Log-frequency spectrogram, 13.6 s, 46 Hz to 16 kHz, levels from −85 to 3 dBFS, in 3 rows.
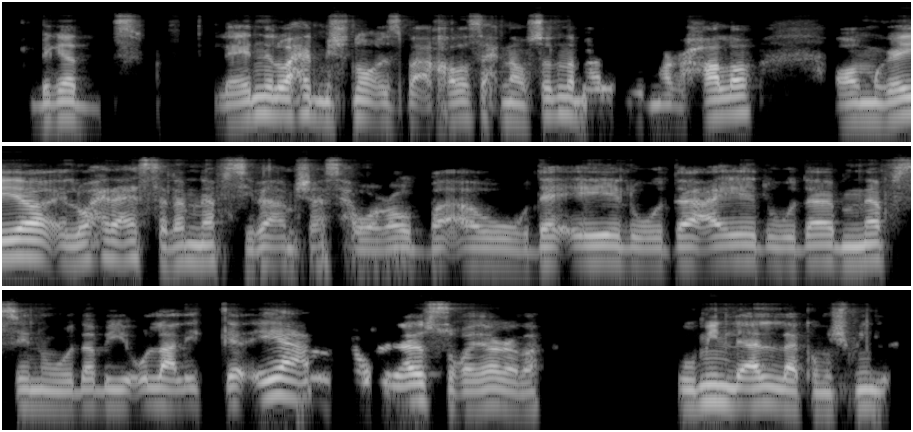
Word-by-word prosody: بجد، 120 -5 -1 0.6
لإن 125 +7 0
الواحد 150 - +4
مش 255 - 0
ناقص - - -2
بقى - - -3
خلاص - - -2
إحنا - - -3
وصلنا - - +1
بقى - - -5 0.2
لمرحلة 155 -5 +2 0.4
عُمرية 140 +7 +5
الواحد 135 +2 0
عايز 150 - 0
سلام 130 +1 -1
نفْسي 130 0 0
بقى 120 - -3
مش 115 - +2
عايز - - -1
حوارات 110 +2 -4
بقى 115 +2 -4
وده 110 +2 -3
قال 125 -1 -1
وده 115 +2 -1
عاد 130 0 -1
وده 130 +3 -1
منفسِن 130 0 0
وده 120 +1 -4
بيقول 130 +1 -5
عليك 130 +1 0
ك - - -5
إيه 180 +6 0
يا 200 - +7
عم 385 - +3 0.2
شغل 175 0 -6
العيال 155 +2 +7
الصغيّرة 130 -4 +2
ده، 115 - -6 0.7
ومين 150 +4 +2
اللي 140 -1 +1
قال 135 +1 +4
لك 115 - 0
ومش 110 +2 -2
مين 125 -1 -4
130 Hz, 195 wpm, -25 LUFS, 120-140 Hz, 0.7 s, يا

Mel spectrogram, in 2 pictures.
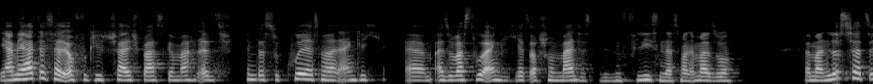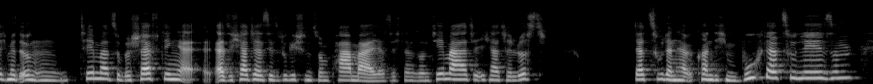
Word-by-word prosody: Ja, 200 +2 +4
mir 230 +2 +7
hat 260 +2 +7
das 285 -2 -1
halt 230 - +6
auch 210 0 +1
wirklich 215 0 -5
total 200 -2 +2
Spaß 195 0 0
gemacht. 195 +1 -3
Also, 195 +1 -3
ich - - -20
finde 220 -1 -3
das 210 - -8
so 210 - -8
cool, 250 -1 +6
dass 225 -1 +1
man 195 -2 +1
eigentlich, 205 +2 -4 0.2
ähm 185 0 -2
also, 195 0 -2
was 205 0 +4
du 225 +2 -1
eigentlich 185 -2 +2
jetzt 195 -1 -6
auch 180 - -2
schon 185 0 -4
meintest 180 -1 +1
mit 160 - -13
diesem 170 +2 -9
Fließen, 195 0 -2
dass 160 0 -4
man 170 -2 -2
immer 185 +3 +1
so 175 0 -5 0.7
wenn 185 - -3
man 185 +2 +3
Lust 275 +4 +1
hat, 270 -2 +3
sich 240 -1 -2
mit 230 -1 +2
irgend 215 -3 +1
'nem 185 -1 -6
Thema 265 +1 +1
zu 225 -3 -6
beschäftigen 240 +4 +2
a - - +1 0.2
also, 195 - +4
ich 195 - -6
hatte 230 0 +3
das 210 -1 -1
jetzt 200 -1 -4
wirklich 210 0 -5
schon 200 -2 -5
so 190 -1 -8
'n 185 - -8
paarmal, 180 -5 +3
dass 160 +1 -8
ich 180 -1 -15
dann 180 -1 -9
so 175 - -8
'n 175 - -8
Thema 245 +1 +4
hatte. 225 -2 -1
Ich 205 +1 -7
hatte 200 -2 -3
Lust 230 +3 -5 0.8
dazu, 230 0 0
dann 205 -3 +3
ha 185 -3 0
konnte 220 +1 +1
ich 210 - -12
'n 180 -4 -2
Buch 295 - +1
dazu 300 -1 +2
lesen, 295 +1 -1
205 Hz, 260 wpm, -24 LUFS, 185-230 Hz, 0.8 s, mir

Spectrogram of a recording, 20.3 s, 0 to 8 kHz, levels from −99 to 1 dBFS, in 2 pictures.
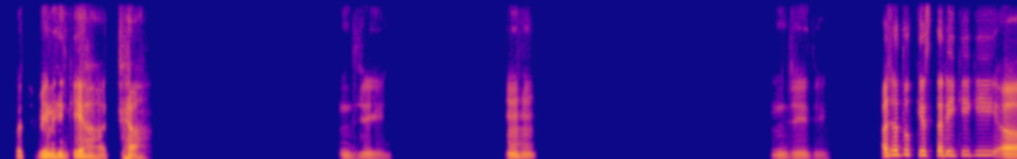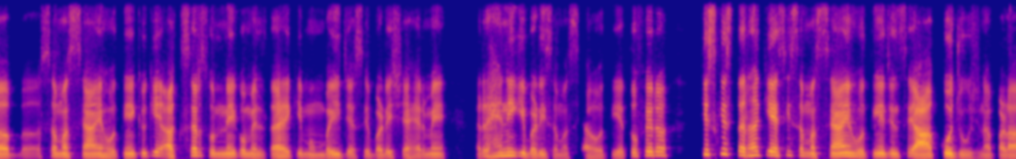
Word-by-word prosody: कुछ 140 - -4
भी 140 +1 +7
नहीं 140 0 +5
किया, 140 +1 +5
अच्छा। 125 -3 -1 2.0
जी। 110 -3 -13 1.2
हुँ, 140 - +3
हुँ। 140 +1 -6 2.4
उम, 120 -1 -11
जी, 115 0 -11
जी। 105 0 -26 0.5
अच्छा, 220 +6 +6
तो 245 +1 -3
किस 215 -2 -2
तरीके 210 0 0
की 220 +1 -8
अ, - - -4
ब 130 - +2
समस्याएँ 150 -1 -1
होती 135 +1 -5
हैं? 150 - +1
क्योंकि 160 +5 -3
अक्सर 185 +6 -1
सुनने 150 -3 -2
को 150 0 -4
मिलता 130 -2 -4
है 140 0 +1
कि 145 - -9
मुंबई 130 +2 -3
जैसे 130 +3 -11
बड़े 135 +2 -4
शहर 130 -1 -7
में 140 -1 -3 0.3
रहने 170 +4 +1
की 165 - 0
बड़ी 130 -1 -4
समस्या 115 -3 -14
होती 115 +2 -12
है। 130 - -6
तो 170 - -6
फिर 195 +3 +1 0.4
किस-किस 260 +1 0
तरह 200 +1 +4
की 200 - -4
ऐसी 190 +2 +3
समस्याएँ 160 -2 +2
होती 155 0 -3
हैं, 155 - +3
जिनसे 145 +1 -5
आपको 145 +3 +5
जूझना 120 +1 -11
पड़ा 115 0 -3
140 Hz, 155 wpm, -24 LUFS, 125-165 Hz, 2.4 s, भी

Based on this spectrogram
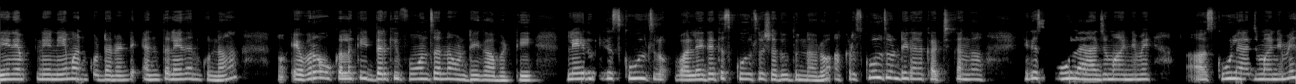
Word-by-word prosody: నేనెం 240 +1 +4 0.2
నేనేమనుకుంటానంటే 230 -3 0
ఎంత 220 0 0
లేదనుకున్నా 230 -5 0 0.7
ఎవరో 255 +6 +3
ఒకళ్ళకి 275 0 +1
ఇద్దరికి 255 +4 +1
ఫోన్సన్నా 255 0 +1
ఉంటాయి 215 0 +1
కాబట్టి, 195 0 +2 0.5
లేదు 265 +1 +3
ఇక 275 +1 -1
స్కూల్సులో 280 0 +1 0.2
వాళ్ళేదైతే 225 +5 +2
స్కూల్సులో 255 -1 -2
చదువుతున్నారో 210 -3 0
అక్కడ 245 +3 -7
స్కూల్సుంటాయి 305 -4 +1
గదా 255 -1 -2
ఖచ్చితంగా. 235 -1 -2 0.5
ఇక - - -4
స్కూలు 270 0 +1
యాజమాన్యమే 230 0 +1 0.5
ఆహ్, - - +2
స్కూలు 275 +2 +2
యాజమాన్యమే 240 +3 +1
240 Hz, 120 wpm, -23 LUFS, 220-265 Hz, 0.7 s, నేనెం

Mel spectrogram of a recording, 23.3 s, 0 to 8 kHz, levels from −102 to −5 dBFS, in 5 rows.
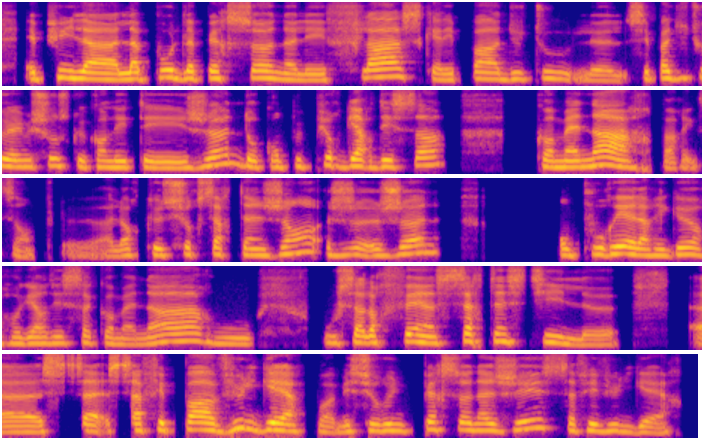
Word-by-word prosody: et 180 - -1
puis 215 +4 0
la 180 -4 +6
la 180 +2 +4
peau 220 +6 +1
de 195 - -3
la 200 - +4
personne 205 -1 0
elle 160 -1 -2
est 155 0 -2
flasque, 235 +4 +1
elle 160 - -2
est 160 0 -7
pas 185 -2 0
du 175 +1 -5
tout 190 -2 -5
le 145 -2 -7
c'est 190 - -2
pas 205 - +2
du 195 +1 -6
tout 205 +1 -1
la 195 - +4
même 185 0 -2
chose 210 +2 -2
que 190 - -4
quand 180 +1 -5
elle 175 - 0
était 165 -2 -1
jeune. 230 - -1
Donc 180 -5 -3
on 175 - -4
peut 195 +3 -7
plus 185 +7 -2
regarder 190 -2 +2
ça 225 +7 -1 0.6
comme 180 -3 0
un 180 +3 +3
art, 215 -7 +5
par - - -8
exemple, - - -12
heu, 80 - -16
alors 170 +3 -7
que 185 - 0
sur 185 +2 -1
certains 180 -2 -2
gens 210 +9 -1
jeu 175 -2 -3
jeunes, 210 +9 +1 0.8
on 175 -1 -2
pourrait, 200 +4 +3
à 200 - +6
la 180 - +3
rigueur, 175 +2 -1
regarder 175 +1 -3
ça 185 +2 -3
comme 170 -2 -7
un 145 +1 -9
art 220 +3 0
ou 160 -2 -6 0.5
ou 185 -2 -7
ça 190 +3 +2
leur 195 0 0
fait 220 - 0
un 185 -2 +3
certain 220 +5 0
style, 195 -8 -3
heu, 135 0 -8 0.6
heu, 155 0 +1
ça 165 - +2
ça 195 +2 +5
fait 200 +1 0
pas 215 -2 +6
vulgaire, 200 -1 +4
quoi, 160 -3 -7
mais 165 - -4
sur 185 +1 0
une 185 -3 -1
personne 215 -2 0
âgée, 210 +7 0
ça 260 -8 -3
fait 190 +3 +1
vulgaire. 155 -5 -5
185 Hz, 210 wpm, -23 LUFS, 170-210 Hz, 0.8 s, la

